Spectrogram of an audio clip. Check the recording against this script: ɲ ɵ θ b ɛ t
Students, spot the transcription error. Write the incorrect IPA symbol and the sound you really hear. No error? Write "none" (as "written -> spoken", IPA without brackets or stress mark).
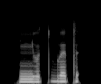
θ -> t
